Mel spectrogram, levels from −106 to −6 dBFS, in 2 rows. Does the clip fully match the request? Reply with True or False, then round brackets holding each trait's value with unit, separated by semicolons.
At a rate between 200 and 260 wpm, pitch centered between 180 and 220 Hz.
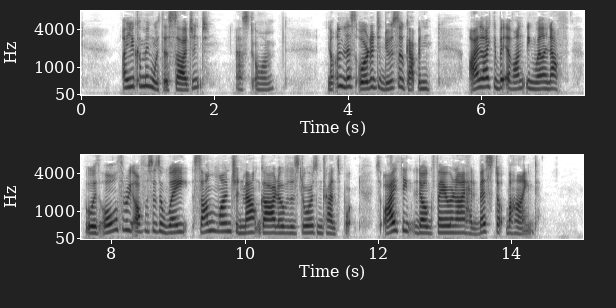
False (205 wpm; 250 Hz)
